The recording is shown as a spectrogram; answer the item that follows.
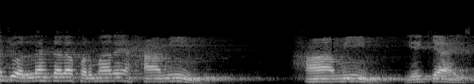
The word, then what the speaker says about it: حم: نہیں صحیح نہیں، الگ الگ ہوگا۔ دیکھو میں لکھوں ہا اور میم، اس کو پڑھا جانا چاہیے حام۔ کیا پڑھا جانا چاہیے؟ حام۔ جیسے الف لام، چلو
